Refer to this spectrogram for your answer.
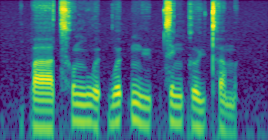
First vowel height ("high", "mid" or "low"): low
